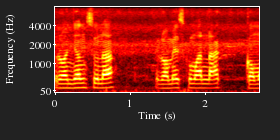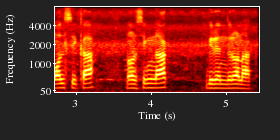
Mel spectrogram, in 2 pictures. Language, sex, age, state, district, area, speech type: Odia, male, 18-30, Odisha, Bargarh, urban, spontaneous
